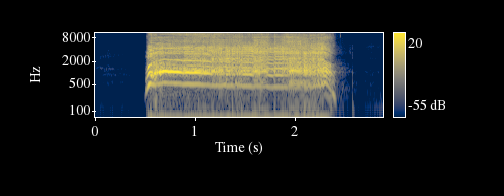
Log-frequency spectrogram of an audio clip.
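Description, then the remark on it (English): A voice imitates a woman's scream: one loud, shrill, sustained shriek lasting about two seconds, steady in pitch before cutting off abruptly, with no talking during it. “Then she screamed.”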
